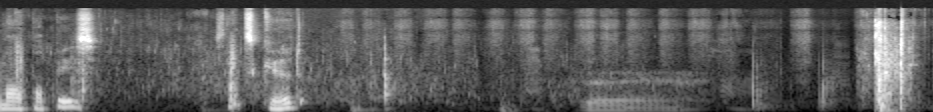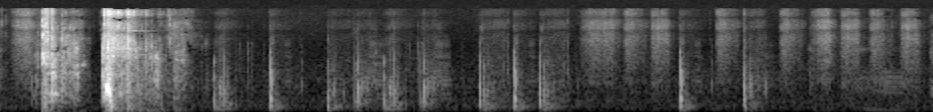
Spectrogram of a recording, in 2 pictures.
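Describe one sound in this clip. Footsteps pad softly over grass and dirt.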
